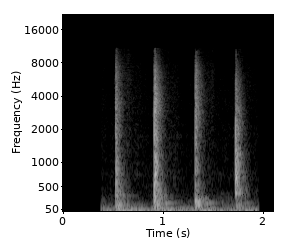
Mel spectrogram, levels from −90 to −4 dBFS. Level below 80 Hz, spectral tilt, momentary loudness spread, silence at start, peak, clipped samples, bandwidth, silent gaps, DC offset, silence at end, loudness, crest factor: -52 dBFS; -3 dB/octave; 8 LU; 0.4 s; -10 dBFS; under 0.1%; 11.5 kHz; none; under 0.1%; 0.15 s; -37 LUFS; 28 dB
